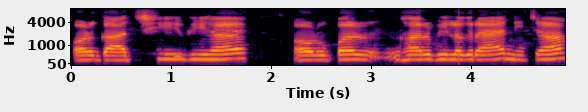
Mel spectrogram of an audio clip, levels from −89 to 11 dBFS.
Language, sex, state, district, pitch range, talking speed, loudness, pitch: Hindi, female, Bihar, East Champaran, 200-225 Hz, 145 wpm, -15 LUFS, 220 Hz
